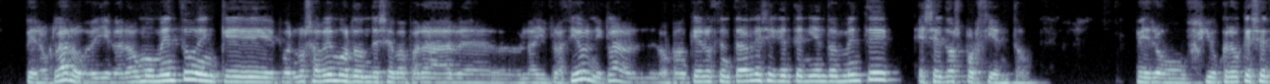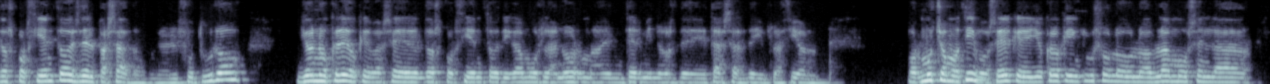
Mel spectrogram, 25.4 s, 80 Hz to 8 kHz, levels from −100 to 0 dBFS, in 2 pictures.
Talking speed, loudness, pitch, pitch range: 170 wpm, -23 LUFS, 170 Hz, 155-190 Hz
